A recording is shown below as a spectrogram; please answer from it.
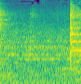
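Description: Onions and tomatoes sauté in a pan for a chickpea rice dish, a steady close sizzle with a brief stirring scrape near the end.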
